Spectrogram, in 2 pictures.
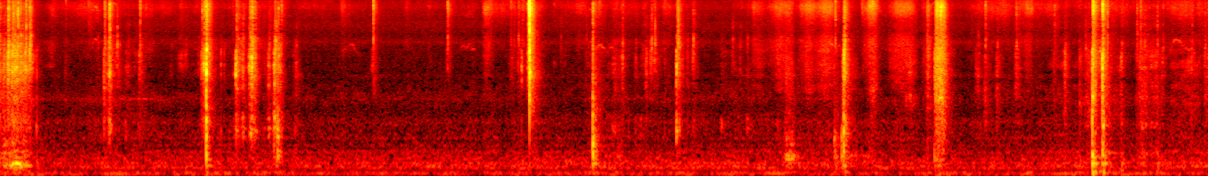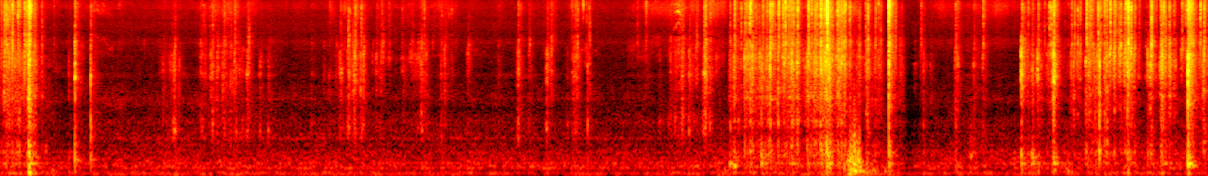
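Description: Plastic toy parts click and snap as they are fitted together.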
